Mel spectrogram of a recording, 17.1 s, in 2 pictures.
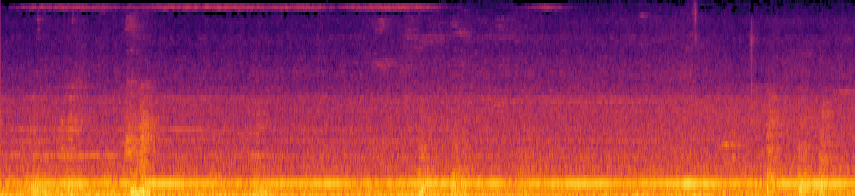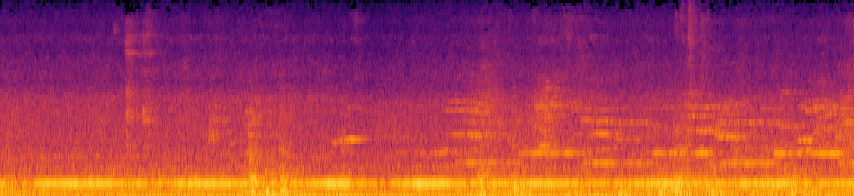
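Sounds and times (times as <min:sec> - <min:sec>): electric train rumbling: 0:00.0 - 0:17.0
train motor hum: 0:00.0 - 0:17.0
train wheel knocks: 0:00.2 - 0:01.8, 0:04.0 - 0:04.9, 0:07.6 - 0:08.8, 0:09.8 - 0:11.6.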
